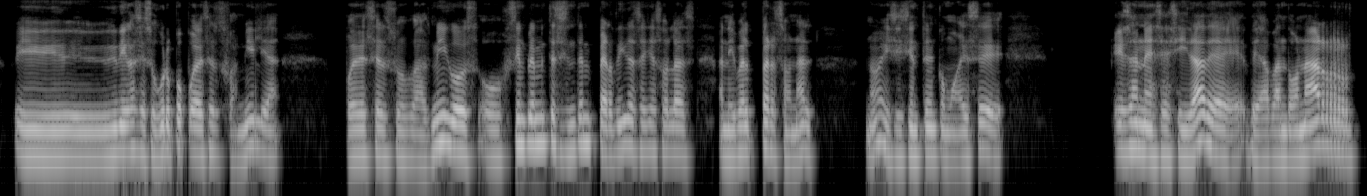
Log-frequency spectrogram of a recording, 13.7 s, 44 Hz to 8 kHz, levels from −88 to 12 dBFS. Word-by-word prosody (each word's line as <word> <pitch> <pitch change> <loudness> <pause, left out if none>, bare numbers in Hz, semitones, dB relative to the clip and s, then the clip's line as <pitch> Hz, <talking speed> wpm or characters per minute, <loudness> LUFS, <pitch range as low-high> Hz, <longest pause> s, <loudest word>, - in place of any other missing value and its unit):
y 125 -1 +1
dígase, 140 0 +2
su 130 0 -3
grupo 145 +2 +1
puede 135 -1 +3
ser 140 +1 -4
su 130 - -16
familia, 130 +2 -4 0.6
puede 130 +1 0
ser 130 -1 -2
sus 120 -2 -6
amigos, 145 +3 +3
o 125 -1 -4
simplemente 170 +1 +2
se 145 - -7
sienten 160 +5 -1
perdidas 150 0 0
ellas 145 -1 -5
solas 135 -3 -2 0.2
a 120 - -6
nivel 135 +2 +1
personal, 135 -2 -2 0.5
¿no?, 185 - -4
y 145 - -3
sí 125 0 -6
sienten 130 +1 0
como 120 -2 -5
ese 125 +2 -1 1.1
esa 145 +2 +1
necesidad 130 +3 +3
de 130 -8 +1
de 115 - -4
abandonar 130 +5 +2
135 Hz, 145 wpm, -23 LUFS, 125-145 Hz, 1.1 s, puede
